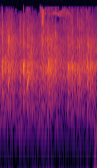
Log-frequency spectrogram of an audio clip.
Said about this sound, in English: Give a big round of applause to Pastor Katie, playing the part of Philemon.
